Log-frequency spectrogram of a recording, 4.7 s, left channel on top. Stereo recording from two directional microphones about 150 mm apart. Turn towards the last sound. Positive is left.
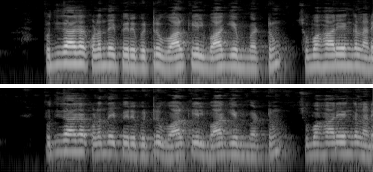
turn(degrees=25)  # may be behind; listen again after turning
